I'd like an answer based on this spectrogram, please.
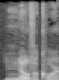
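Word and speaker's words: Nova Corps: nova yeah i'm assuming nova core is spelled like the like like it is from the comics yes not c-o-r-e but c-o-r-p-s yes okay corpse yeah like the press corps right because i was also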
